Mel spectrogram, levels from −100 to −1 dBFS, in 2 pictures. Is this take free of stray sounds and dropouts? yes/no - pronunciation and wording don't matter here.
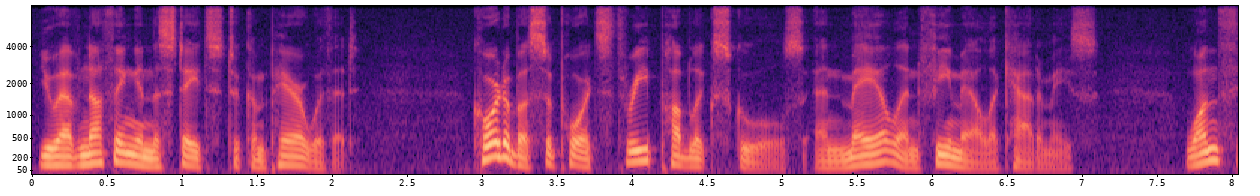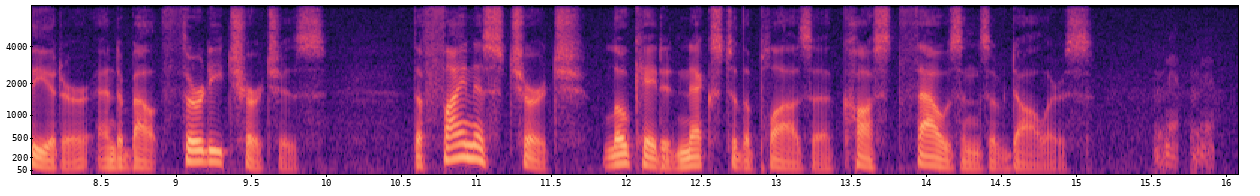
no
